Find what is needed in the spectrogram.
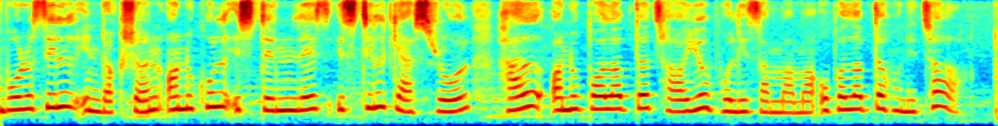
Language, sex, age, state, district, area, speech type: Nepali, female, 18-30, West Bengal, Darjeeling, rural, read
